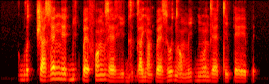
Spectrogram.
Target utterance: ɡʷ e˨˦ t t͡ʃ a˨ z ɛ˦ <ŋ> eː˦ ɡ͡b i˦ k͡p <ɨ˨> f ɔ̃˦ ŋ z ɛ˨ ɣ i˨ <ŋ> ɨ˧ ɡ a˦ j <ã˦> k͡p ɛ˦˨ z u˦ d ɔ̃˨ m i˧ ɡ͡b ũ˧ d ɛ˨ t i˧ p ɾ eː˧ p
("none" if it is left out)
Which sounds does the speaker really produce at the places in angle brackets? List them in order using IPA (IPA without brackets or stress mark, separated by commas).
ŋ, ɛ˨, ɡ, ã˧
